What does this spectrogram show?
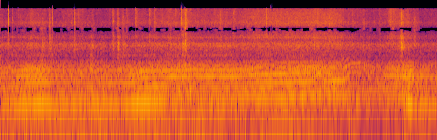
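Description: Rally car's engine pulling under acceleration, heard from inside the cabin. Its pitch climbs over the first couple of seconds, holds, then drops suddenly near the end, over a steady rumble of tyres on gravel.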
